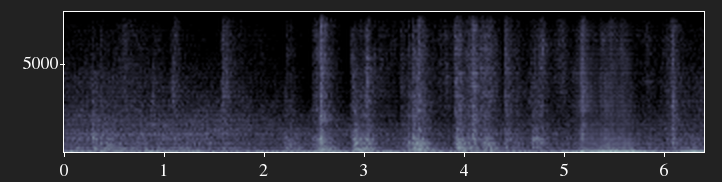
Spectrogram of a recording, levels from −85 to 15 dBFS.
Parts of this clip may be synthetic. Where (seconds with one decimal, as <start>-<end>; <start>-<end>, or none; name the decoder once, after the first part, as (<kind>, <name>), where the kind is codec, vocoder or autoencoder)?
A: 5.1-5.7 (vocoder, Vocos)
